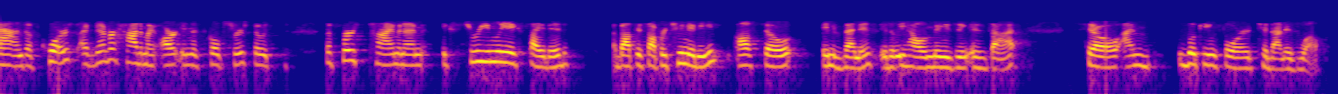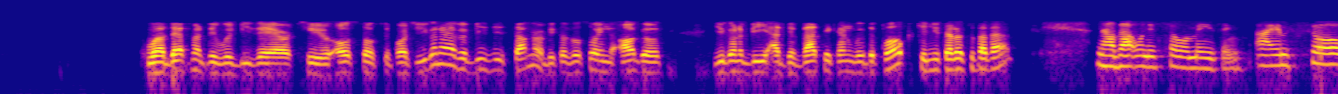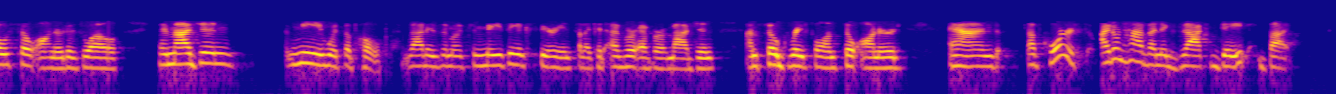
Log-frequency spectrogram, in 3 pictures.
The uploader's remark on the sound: On the phone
